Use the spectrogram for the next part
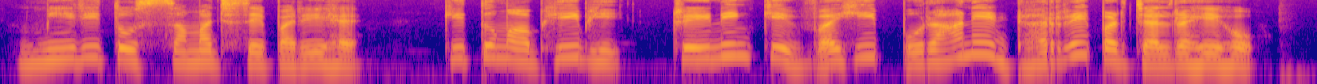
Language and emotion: Hindi, disgusted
